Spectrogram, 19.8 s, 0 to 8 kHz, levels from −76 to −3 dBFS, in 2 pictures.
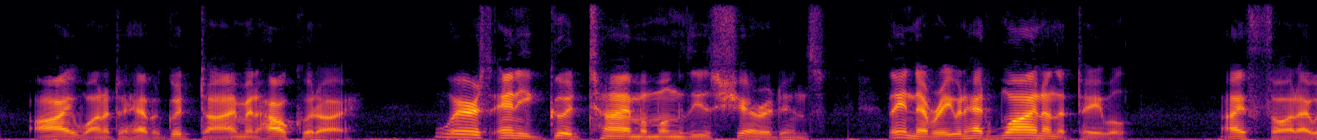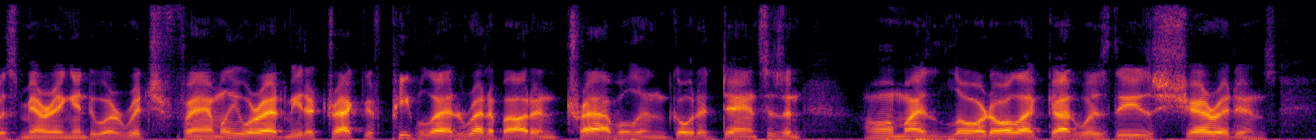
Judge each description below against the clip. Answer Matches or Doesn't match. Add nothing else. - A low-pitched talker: Matches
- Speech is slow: Doesn't match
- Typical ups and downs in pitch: Matches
